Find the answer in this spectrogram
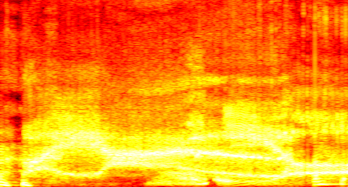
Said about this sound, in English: Scream it off.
